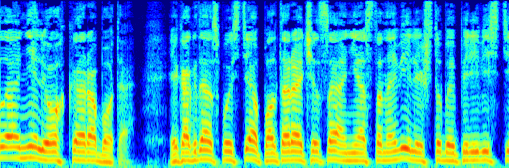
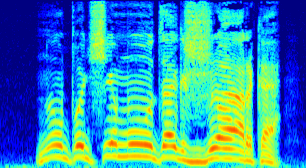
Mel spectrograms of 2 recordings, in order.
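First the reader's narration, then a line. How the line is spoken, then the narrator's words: Moaning. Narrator (Russian): простонал Джеремия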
